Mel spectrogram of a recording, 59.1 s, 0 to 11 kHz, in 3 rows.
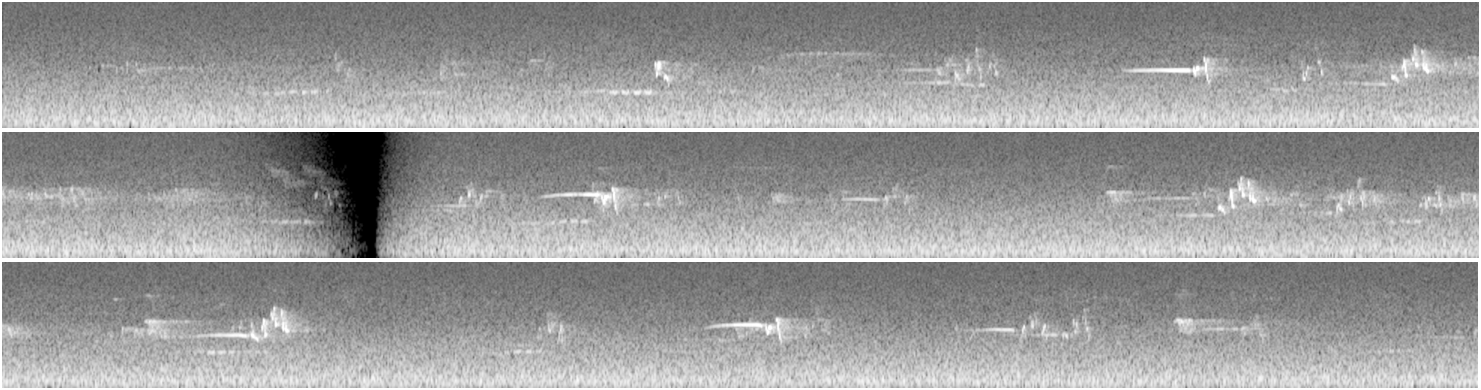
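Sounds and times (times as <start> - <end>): steady hissing background: 0.0 - 59.0.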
